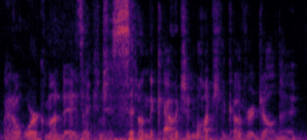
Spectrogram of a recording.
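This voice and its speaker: A man's voice: deep voice, fairly quick, heavy background noise. A man co-hosting a casual podcast, tired and joking, laughing often. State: tired, yawning. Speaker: podcast co-host. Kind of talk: casual chat.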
